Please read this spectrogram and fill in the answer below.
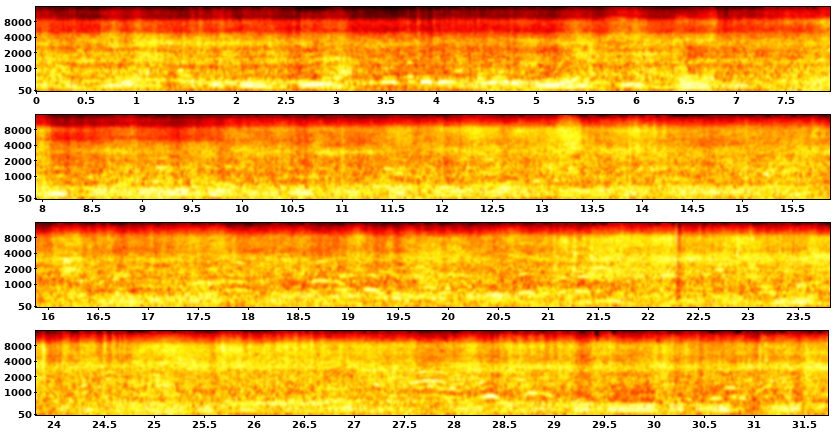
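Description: Two-stroke enduro motorcycle engine heard close up, revving up and down without pause as the bike is ridden hard over rocks, the revs swinging most in the first ten seconds or so.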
